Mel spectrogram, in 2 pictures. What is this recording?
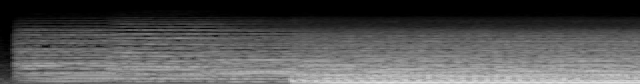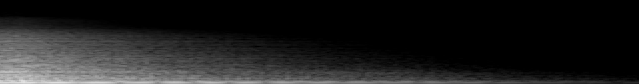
So I decided to create a few failure samples on a music-making program called Musescore. These are for big whopper failures and are very dramatic - they may also be used for a scary event in a film or play. For this project I used violins, violas, cellos, double basses, timpani, cymbals and brass. Enjoy!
